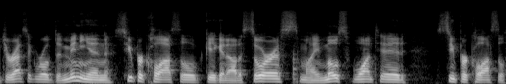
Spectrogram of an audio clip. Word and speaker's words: Giganotosaurus: the Super Colossal Giganotosaurus, or as I used to call it, the Gigantosaurus, because I never knew how to pronounce this dinosaur's name until like a few days before the movie came out.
